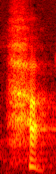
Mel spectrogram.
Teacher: can produce for example aspirates like ha like this no ha this is an aspiration but it does not block it's just a slight closure of your throat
